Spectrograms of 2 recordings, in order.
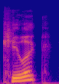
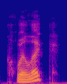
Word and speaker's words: Keelik: I am GM Keelik. Yes, that is the correct pronunciation. I am not Quillik.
